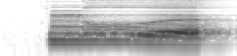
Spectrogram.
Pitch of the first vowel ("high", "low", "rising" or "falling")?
falling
